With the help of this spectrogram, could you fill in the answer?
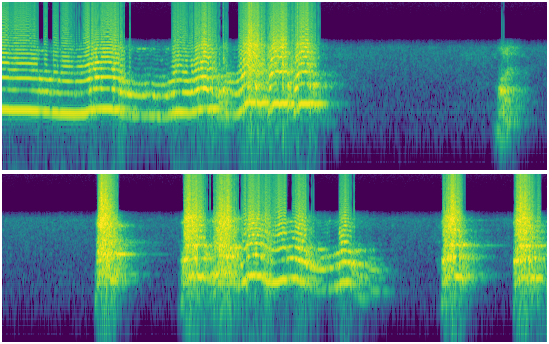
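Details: Baloo, a pet Siberian Husky, barking at a man chasing his kid down the street: long wavering howl-like yowls for about three seconds, then short sharp barks and yodelling, rising-and-falling cries after a pause.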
